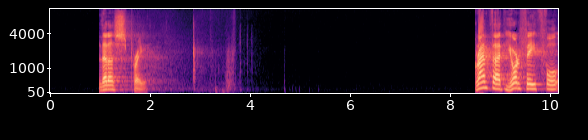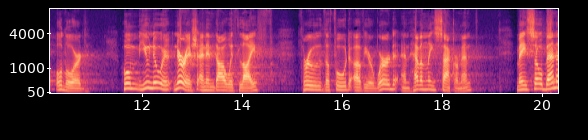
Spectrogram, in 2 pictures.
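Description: An elderly man reads aloud calmly through a microphone in an echoing room.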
